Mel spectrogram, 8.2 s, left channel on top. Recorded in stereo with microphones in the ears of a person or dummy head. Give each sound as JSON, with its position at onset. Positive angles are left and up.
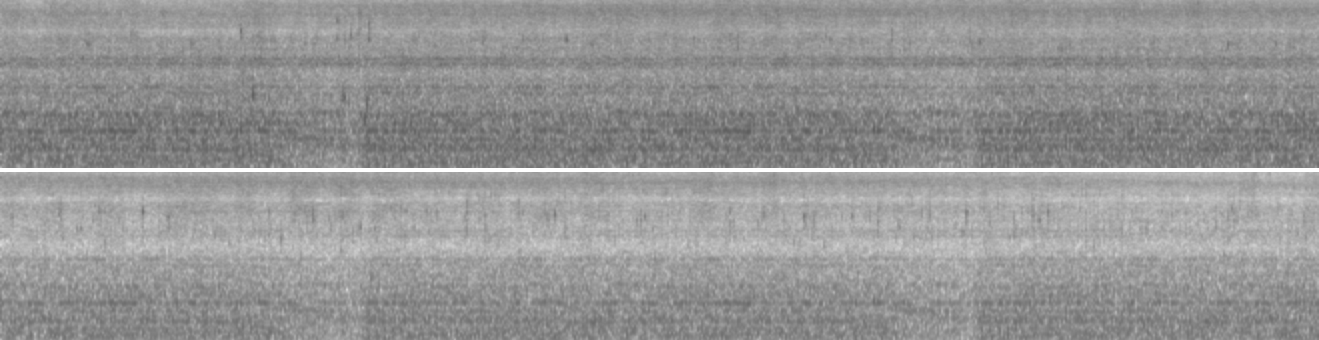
{"t": 0.0, "sound": "an engine running", "side_deg": 65}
